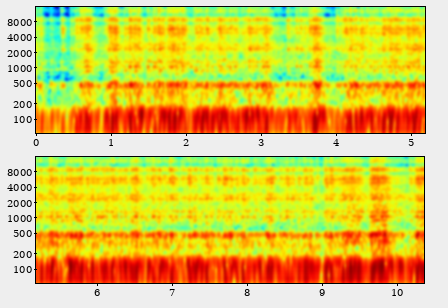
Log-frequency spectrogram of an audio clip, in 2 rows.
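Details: Methanol drag race car V8 after sitting two weeks: loud deep steady lumpy idle with light rocker arm clatter, a little noisy but not terrible; no exhaust leaks felt or heard, engine healthy.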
